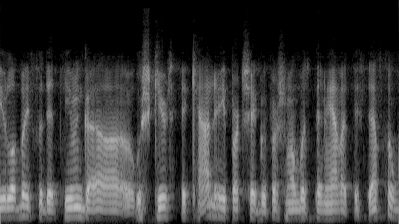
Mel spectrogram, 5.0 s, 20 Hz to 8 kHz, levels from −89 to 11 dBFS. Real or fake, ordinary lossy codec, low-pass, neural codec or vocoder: fake; MP3, 64 kbps; 7.2 kHz; codec, 24 kHz, 0.9 kbps, WavTokenizer, small release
